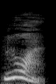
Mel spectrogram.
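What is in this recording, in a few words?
"luan4", Mandarin Chinese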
